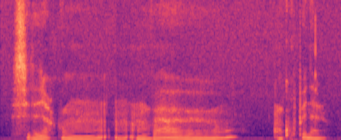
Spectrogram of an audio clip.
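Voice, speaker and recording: Amid noticeable background noise, a woman speaks at a medium pitch with a monotone, flat intonation. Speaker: midwifery student, student association president. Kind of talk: interview.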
